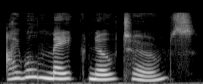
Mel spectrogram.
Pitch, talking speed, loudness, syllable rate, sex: 260 Hz, 150 wpm, -15 LUFS, 2.7 syllables/s, female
